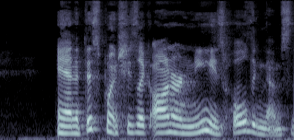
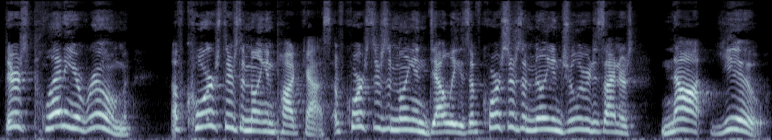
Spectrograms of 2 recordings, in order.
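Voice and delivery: high, loud fired-up preaching; rally the crowd like a preacher; preaching at full force; 6 semitones higher, 6 dB louder than usual. Acted. Preaching to her audience.

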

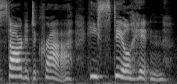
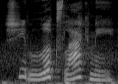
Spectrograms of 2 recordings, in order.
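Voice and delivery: hushed; 7 semitones lower, 12 dB quieter, slower than usual. Acted. Narrator stunned, fading.

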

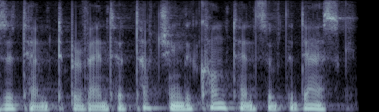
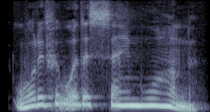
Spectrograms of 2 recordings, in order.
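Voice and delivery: much higher, with a sly smile; queer smile; 13 semitones higher than usual. A narrator's reading. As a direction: tease a dark hint through a smile. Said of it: "with a queer smile".

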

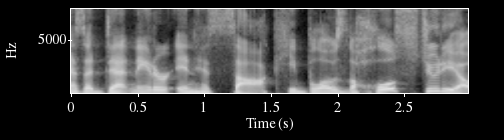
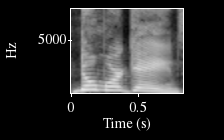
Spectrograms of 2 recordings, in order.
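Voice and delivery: higher-pitched mock outburst; raised-pitch dramatic retelling; retold stern demand; 9 semitones higher, slower than usual. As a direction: play a cop losing patience. Retold armed standoff demand.

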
